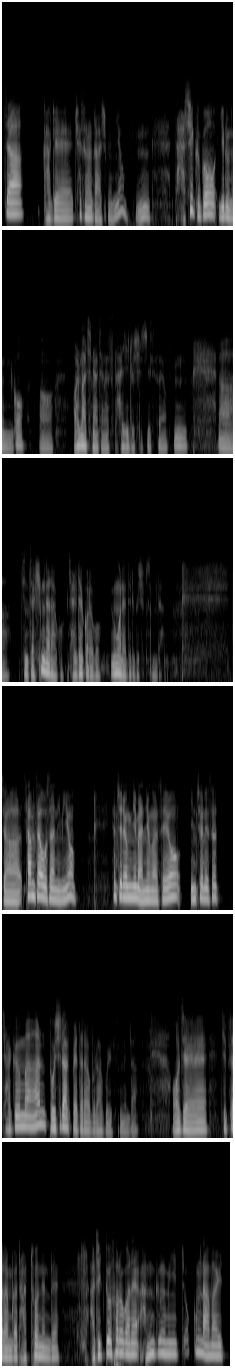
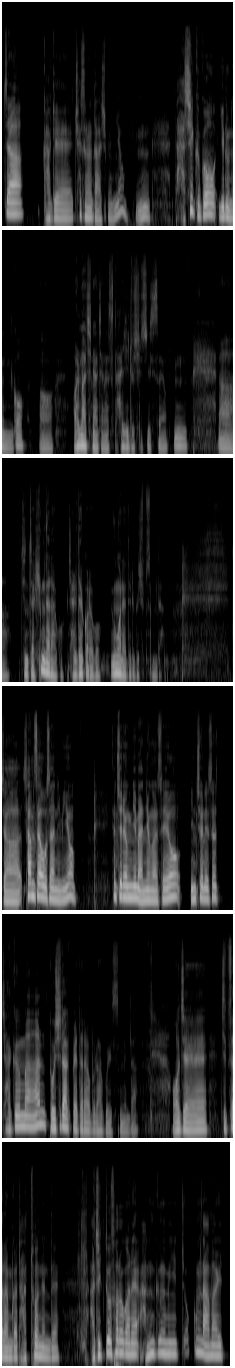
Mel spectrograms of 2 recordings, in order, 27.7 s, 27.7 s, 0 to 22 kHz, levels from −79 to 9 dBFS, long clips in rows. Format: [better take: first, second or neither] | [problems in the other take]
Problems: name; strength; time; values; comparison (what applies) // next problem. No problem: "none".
second | muffled; very; fading above 3.5 kHz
